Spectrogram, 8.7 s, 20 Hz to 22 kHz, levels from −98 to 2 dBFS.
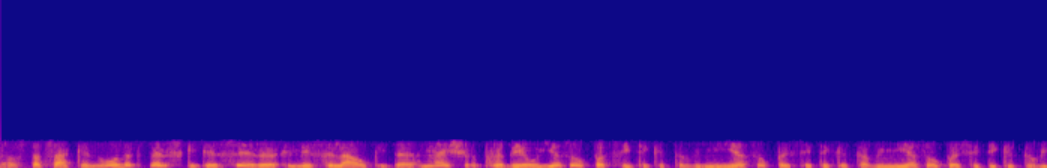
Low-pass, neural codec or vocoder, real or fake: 3.6 kHz; codec, 16 kHz, 0.4 kbps, LongCat-Audio-Codec; fake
